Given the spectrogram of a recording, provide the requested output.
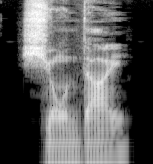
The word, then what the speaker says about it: Hyundai: 那坐在 Hyundai 的后座，这个车子的牌子到底应该要怎么念呢？就是 Hyundai。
